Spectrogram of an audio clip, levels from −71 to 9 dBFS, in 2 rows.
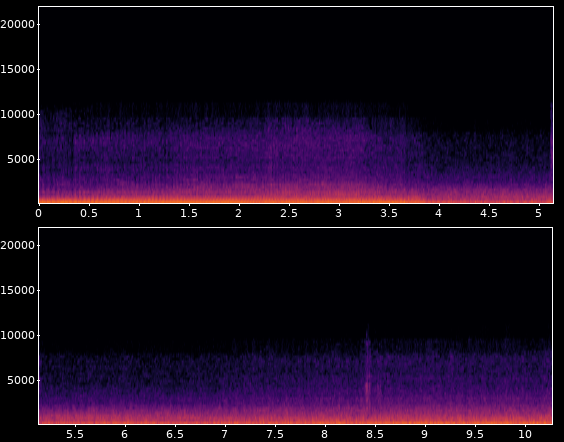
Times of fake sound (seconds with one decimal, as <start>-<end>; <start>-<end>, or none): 2.5-7.1; 8.8-10.3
